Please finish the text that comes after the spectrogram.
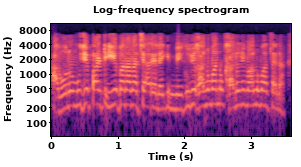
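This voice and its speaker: High-pitched indignant man on a phone. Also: fairly even intonation, very fast, creaky. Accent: Marathwada Dakhni Hindi-Urdu. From Parbhani, Maharashtra, India. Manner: indignant, insistent, argumentative, repeating himself. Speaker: election candidate and party worker. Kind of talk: informal phone conversation. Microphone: phone call. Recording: muffled recorded phone call.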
